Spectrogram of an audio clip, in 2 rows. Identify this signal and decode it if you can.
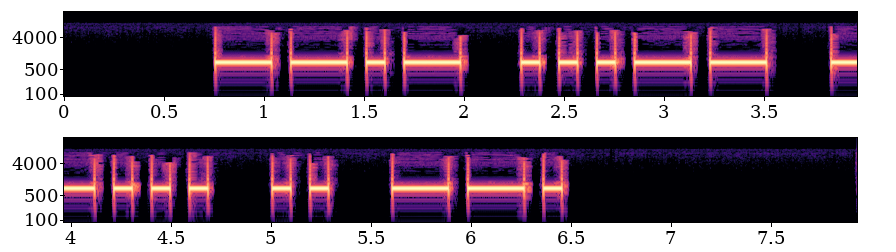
Morse code, heard as a keyed tone, about 13 wpm, 800 Hz. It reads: Q3BIG
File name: LEZIONI / 8 YJ45 / 8 YJ45 12wpm 2151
